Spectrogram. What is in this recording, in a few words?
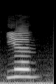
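"yan" neutral tone, Mandarin Chinese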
